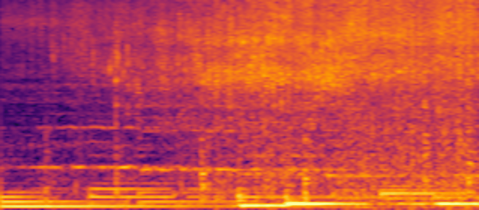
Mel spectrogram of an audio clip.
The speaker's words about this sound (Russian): На плите стоит максимальная температура, и поэтому даже не убежать. Надо постоянно шевелить ее.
